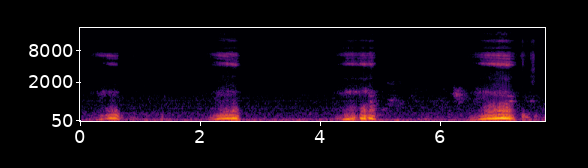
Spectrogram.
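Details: A sleeping puppy snoring loudly: four loud, low rattling snores with quiet pauses between them, about 26 a minute.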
